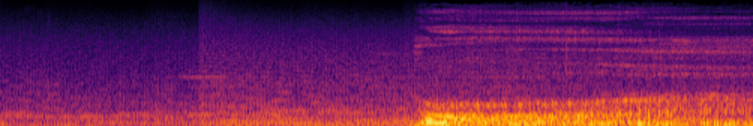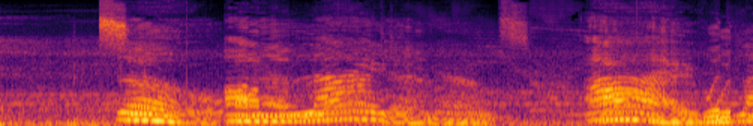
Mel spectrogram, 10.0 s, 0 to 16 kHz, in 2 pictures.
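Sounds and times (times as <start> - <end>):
loud low rumbling: 2.6 - 8.5.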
